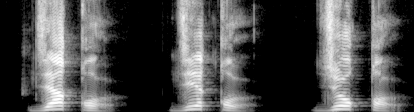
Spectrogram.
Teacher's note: یہاں ان تینوں جگہوں میں ہم نے حرف قاف میں قلقلہ کیا کیونکہ قاف حروف قلقلہ میں سے ہے اور یہاں قاف ساکن ہے۔ نوٹ کیجئے کہ سب سے زیادہ قلقلہ کی آواز حرف قاف میں پیدا ہوتی ہے۔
